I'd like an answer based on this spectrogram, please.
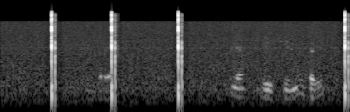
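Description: Four sharp computer mouse clicks: three about a second apart, then one more near the end.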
